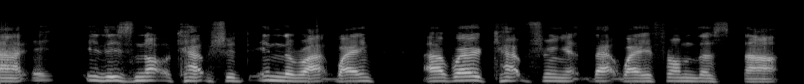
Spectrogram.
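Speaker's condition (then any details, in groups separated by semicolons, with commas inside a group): MND; voice may sound shaky from clonus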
